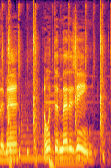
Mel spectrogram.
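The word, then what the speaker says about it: Medellín: man I went to medazine so for those who don't know that's how he pronounce it uh looking at the way it's spelled you wouldn't know that's how they pronounce it but yeah um that's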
